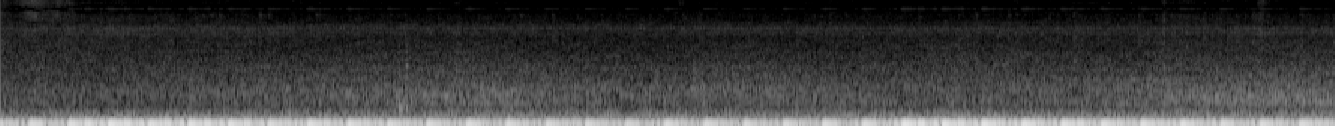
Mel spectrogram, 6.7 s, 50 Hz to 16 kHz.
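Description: Ford Mustang GT's 5.0 V8 running at low, steady revs, a low, even drone heard from inside the cabin while the car cruises slowly.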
